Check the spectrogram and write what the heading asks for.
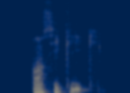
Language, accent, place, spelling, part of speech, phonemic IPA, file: French, France, Lyon, encyclique, adjective / noun, /ɑ̃.si.klik/, LL-Q150 (fra)-encyclique.wav
- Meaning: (adjective) encyclical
